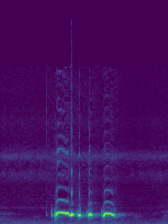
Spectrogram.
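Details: One close cooing phrase of a local zebra dove in big "kung" style: a sustained gliding opening coo, then three quick mellow beats at the same low pitch, background quiet.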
